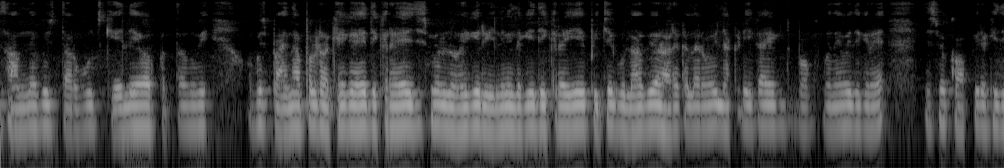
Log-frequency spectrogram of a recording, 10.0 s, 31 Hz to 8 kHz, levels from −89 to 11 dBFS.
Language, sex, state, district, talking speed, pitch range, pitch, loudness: Hindi, male, Bihar, Saharsa, 245 wpm, 120-125 Hz, 120 Hz, -33 LUFS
